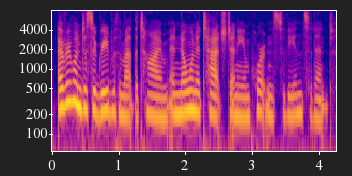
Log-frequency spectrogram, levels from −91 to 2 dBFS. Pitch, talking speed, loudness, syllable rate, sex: 215 Hz, 225 wpm, -18 LUFS, 7.3 syllables/s, female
